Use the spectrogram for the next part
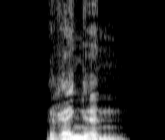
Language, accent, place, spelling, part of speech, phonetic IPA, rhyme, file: German, Germany, Berlin, rängen, verb, [ˈʁɛŋən], -ɛŋən, De-rängen.ogg
- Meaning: first/third-person plural subjunctive II of ringen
